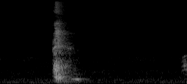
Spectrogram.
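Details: Simulated nursing-student chest physiotherapy demonstration: an adult woman as patient, after postural drainage, percussion and vibration, takes a deep breath and gives a single strong, deliberate effective cough to clear secretions. This is a repeat attempt because secretions had not come out.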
